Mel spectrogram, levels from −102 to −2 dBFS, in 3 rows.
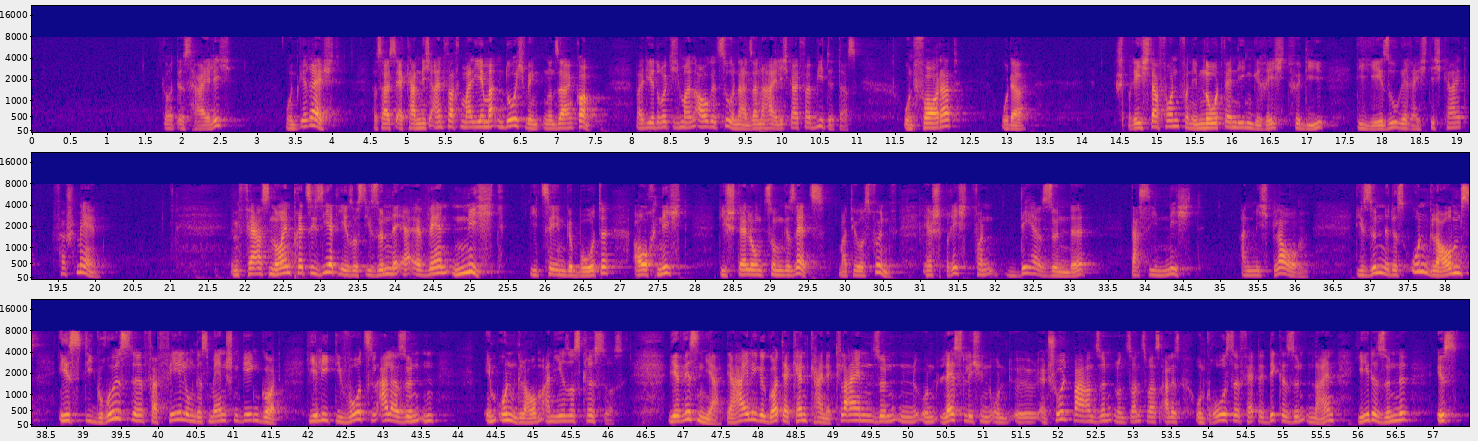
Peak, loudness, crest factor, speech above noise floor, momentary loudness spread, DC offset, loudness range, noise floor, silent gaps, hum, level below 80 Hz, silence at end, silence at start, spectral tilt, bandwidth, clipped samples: -10 dBFS; -33 LUFS; 24 dB; 39 dB; 13 LU; under 0.1%; 7 LU; -72 dBFS; none; none; -76 dBFS; 0.15 s; 1.75 s; -4 dB/octave; 8.2 kHz; under 0.1%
